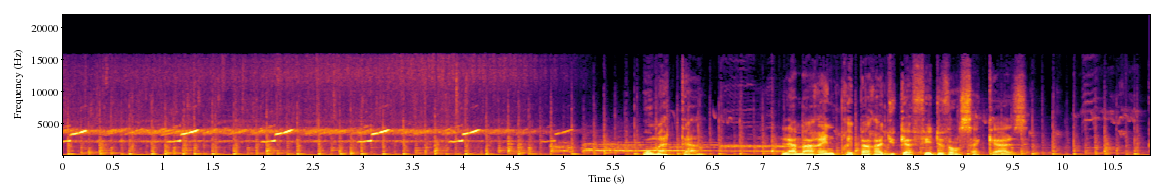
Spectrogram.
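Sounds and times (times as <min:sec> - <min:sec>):
high chirping frog calls at night: 0:00.0 - 0:07.2
speech: 0:05.8 - 0:06.6, 0:07.2 - 0:09.8.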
